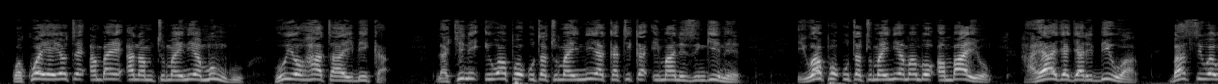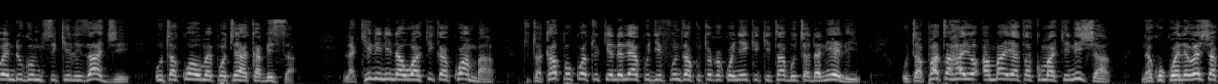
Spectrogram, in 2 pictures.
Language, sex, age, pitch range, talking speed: Swahili, male, 40-59, 190-240 Hz, 110 wpm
